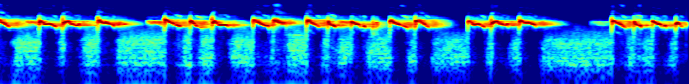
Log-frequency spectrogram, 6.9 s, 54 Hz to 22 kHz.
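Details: Oriental white-eye song from 31 May 2020: bursts of thin, bright chirps, each swooping down then up, run in quick series broken by short gaps and a soft drawn-out note before the next burst.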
